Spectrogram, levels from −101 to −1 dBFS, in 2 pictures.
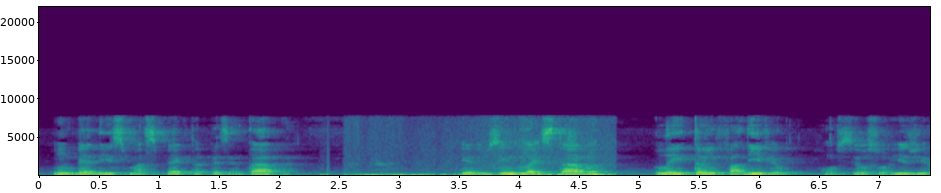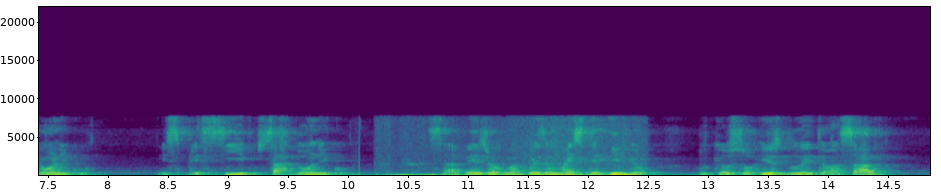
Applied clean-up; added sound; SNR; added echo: none; Wind; -3 dB; reverberation time 0.5 s.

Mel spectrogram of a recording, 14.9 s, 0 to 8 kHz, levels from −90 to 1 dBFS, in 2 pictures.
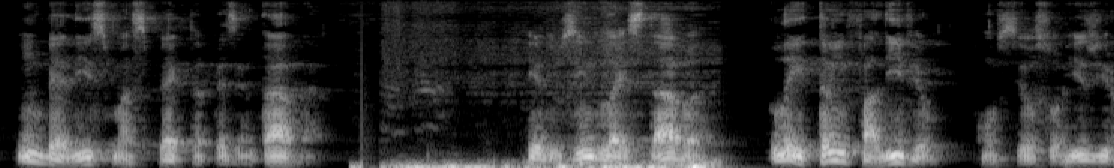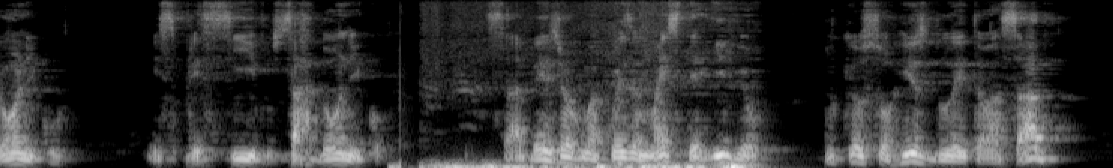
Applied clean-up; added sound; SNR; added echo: classical method WPE with log-MMSE.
